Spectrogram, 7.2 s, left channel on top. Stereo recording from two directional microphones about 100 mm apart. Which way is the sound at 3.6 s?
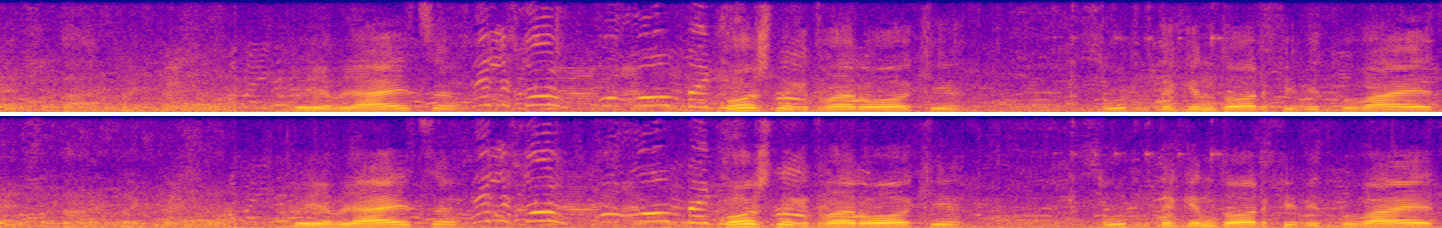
5° right (ahead or behind).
